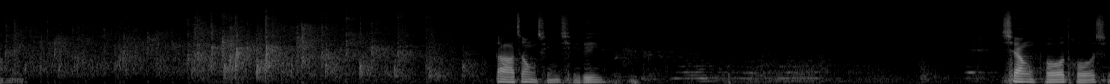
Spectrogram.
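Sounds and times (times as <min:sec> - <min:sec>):
audience applause: 0:00.0 - 0:04.8
speech: 0:05.0 - 0:06.2, 0:10.1 - 0:11.1.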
